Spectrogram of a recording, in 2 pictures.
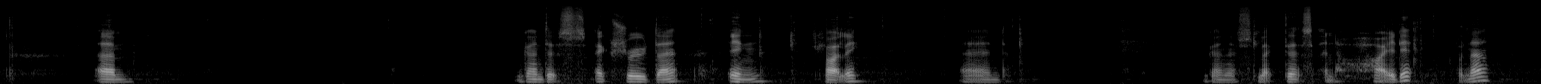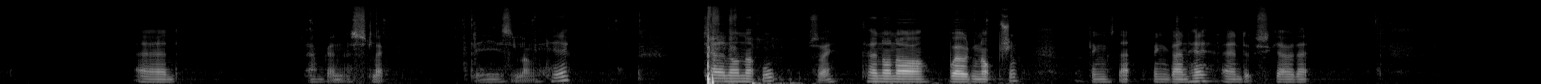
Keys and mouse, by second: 1.1 ctrl+z, 1.8 middle click, 3.3-6.1 drag, 4.4 ctrl+z, 6.1 e, 7.6 KP_Decimal, 7.9 z, 9.0 z, 10.2 a, 12.1 l, 14.1 h, 18.4-19.9 drag, 27.1 s, 29.6 ctrl+z.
